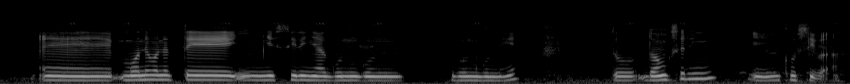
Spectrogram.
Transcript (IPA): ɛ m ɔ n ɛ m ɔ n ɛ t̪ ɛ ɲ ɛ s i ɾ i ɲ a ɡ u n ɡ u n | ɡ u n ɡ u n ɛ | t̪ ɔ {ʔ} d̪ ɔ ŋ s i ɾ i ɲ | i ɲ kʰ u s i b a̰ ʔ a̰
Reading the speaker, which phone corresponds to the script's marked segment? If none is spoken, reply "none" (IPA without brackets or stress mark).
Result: none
